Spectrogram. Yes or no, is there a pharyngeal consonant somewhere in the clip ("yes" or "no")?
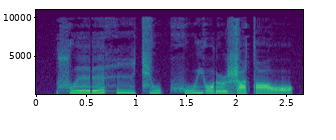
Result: no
